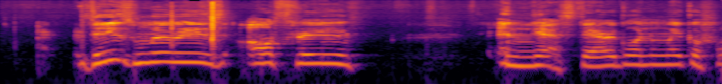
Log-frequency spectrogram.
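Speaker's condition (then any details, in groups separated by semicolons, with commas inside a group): Mobius syndrome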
